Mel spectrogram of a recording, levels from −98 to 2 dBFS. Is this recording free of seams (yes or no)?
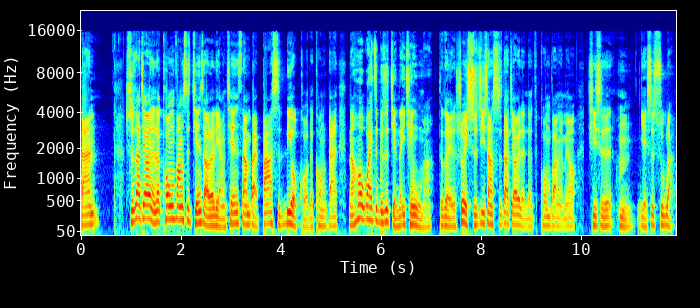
no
